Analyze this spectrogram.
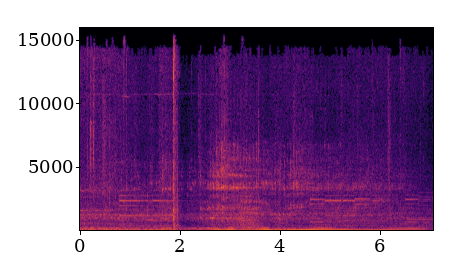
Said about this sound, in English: And I think what we heard there was, I mean, I kind of assumed that was the last time that they ever saw each other and, you know, you hear him drive off.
